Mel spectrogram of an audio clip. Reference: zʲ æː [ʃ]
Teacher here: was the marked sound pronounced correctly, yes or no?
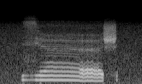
yes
